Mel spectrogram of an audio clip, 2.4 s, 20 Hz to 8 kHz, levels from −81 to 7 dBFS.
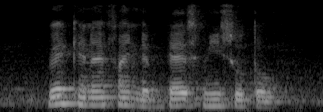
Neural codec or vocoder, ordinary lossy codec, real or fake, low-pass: none; Opus, 16 kbps; real; 7.2 kHz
